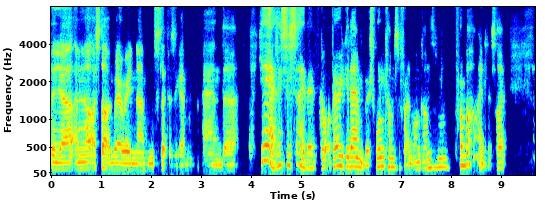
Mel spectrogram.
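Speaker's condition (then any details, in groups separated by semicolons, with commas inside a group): No condition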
